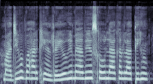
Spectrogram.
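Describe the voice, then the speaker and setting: Dutiful young daughter-in-law, voiced by a woman, anxious and pleading; high and mellow, slightly muffled. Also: fairly even intonation, fairly quick, dry recording, close to an everyday voice.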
